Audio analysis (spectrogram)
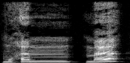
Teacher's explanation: sukunlik mim harfidan so'ng yana bitta mim harf kelib qolsa, ikkita mimni birlashtirib o'qiymiz g'unna bilan. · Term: Idg'om shafaviyya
